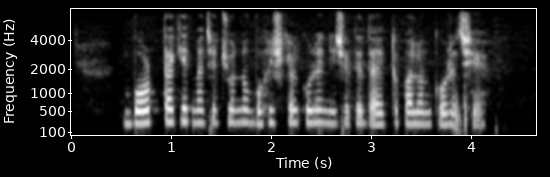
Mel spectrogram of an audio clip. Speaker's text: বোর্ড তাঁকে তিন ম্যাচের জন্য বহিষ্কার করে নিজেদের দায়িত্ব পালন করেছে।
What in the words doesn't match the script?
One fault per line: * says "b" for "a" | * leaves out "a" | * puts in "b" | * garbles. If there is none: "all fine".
* leaves out "তিন"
